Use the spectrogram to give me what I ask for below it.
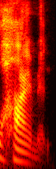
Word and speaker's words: Hyman: This is, to be fair, this is spelled H-Y-M-A-N. It is Flo just Hyman. Just like Hyman.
